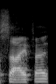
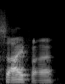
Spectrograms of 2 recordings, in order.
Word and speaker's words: Cipher: Don't worry, Cipher. We're talking about Cipher, not Cyher.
